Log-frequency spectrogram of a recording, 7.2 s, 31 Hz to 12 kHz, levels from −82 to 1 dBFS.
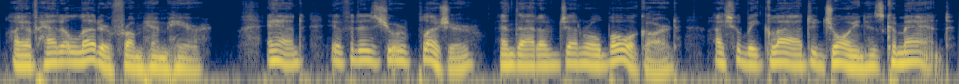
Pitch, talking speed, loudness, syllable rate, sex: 130 Hz, 225 wpm, -17 LUFS, 5.9 syllables/s, male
